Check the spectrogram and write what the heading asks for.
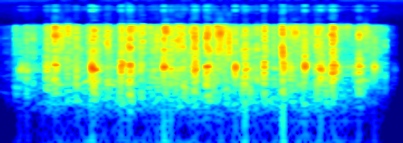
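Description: Horse hooves clip-clop in a quick, steady rhythm for about three seconds, fairly loud, with no voices over them, as a man gets on his horses and sets off.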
